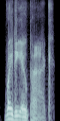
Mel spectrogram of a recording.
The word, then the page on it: Radiopaque: British English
